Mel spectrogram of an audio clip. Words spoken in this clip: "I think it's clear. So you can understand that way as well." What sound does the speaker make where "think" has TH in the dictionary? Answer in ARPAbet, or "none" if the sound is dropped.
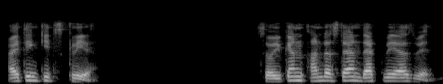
T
